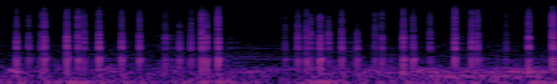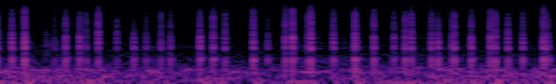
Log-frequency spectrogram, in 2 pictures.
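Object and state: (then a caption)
Paperback book tapped with fingernails. Long fingernails rapidly tap and scratch the glossy cardstock front cover of a single blue paperback, "Practical Magic," held upright in both hands, its solid paper block behind it. The result is a steady, quick, even rhythm of short, bright clicks with brief scratchy strokes over a low, dull thud from the book.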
